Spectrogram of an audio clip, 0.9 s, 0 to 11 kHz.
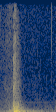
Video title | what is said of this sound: Mercedes-AMG GLE 53 review - OnlyPerformance car reviews | that sounds solid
